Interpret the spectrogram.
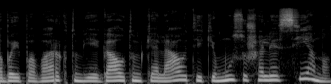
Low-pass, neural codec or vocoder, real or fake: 14.4 kHz; none; real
